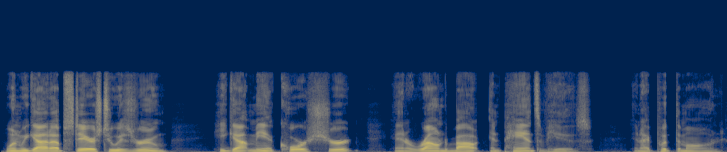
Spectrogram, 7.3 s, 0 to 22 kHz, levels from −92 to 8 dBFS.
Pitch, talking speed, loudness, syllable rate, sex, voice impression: 110 Hz, 215 wpm, -20 LUFS, 4.9 syllables/s, male, very masculine, slightly thick, slightly tensed, slightly cool, slightly intellectual, slightly calm, slightly friendly, slightly wild, lively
